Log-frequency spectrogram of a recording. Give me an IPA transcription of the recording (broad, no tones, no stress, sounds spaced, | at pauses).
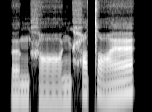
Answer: œ ŋ x ɑː ŋ ħ e tˤ w æ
